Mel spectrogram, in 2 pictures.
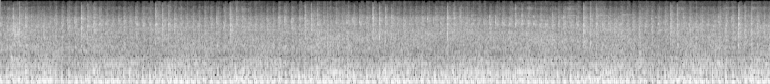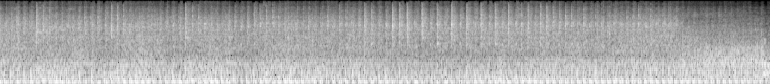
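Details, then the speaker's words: MTD snowblower with fuel in the tank, on a little choke: engine hunts at roughly two surges a second, never settling to idle; fuel-starved lean surging from a probably plugged pilot jet. "It's starving. It's coming apart again."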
